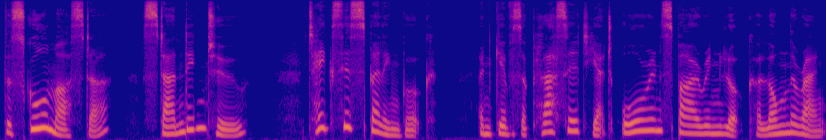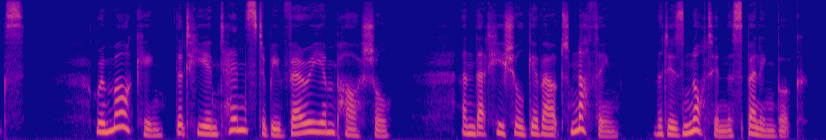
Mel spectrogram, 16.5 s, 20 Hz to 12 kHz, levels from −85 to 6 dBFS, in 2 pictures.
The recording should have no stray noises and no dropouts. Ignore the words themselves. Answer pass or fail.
pass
